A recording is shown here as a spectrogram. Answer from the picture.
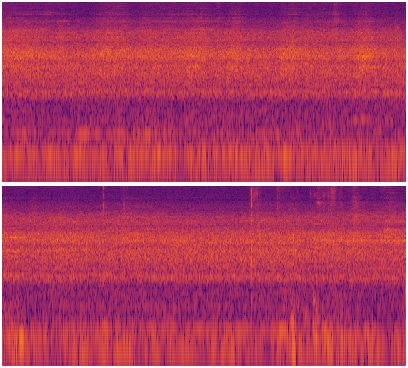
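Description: Commuter train running steadily at speed, heard from inside a passenger coach: a steady low rumble.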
